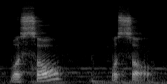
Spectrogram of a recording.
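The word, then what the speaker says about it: wassail: word you should know sounds smart is wasel waso waso that's what it says in pronunciation guide It's a noun meaning a salute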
